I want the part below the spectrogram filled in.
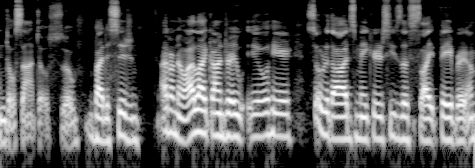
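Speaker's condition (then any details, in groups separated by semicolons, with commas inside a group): No condition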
